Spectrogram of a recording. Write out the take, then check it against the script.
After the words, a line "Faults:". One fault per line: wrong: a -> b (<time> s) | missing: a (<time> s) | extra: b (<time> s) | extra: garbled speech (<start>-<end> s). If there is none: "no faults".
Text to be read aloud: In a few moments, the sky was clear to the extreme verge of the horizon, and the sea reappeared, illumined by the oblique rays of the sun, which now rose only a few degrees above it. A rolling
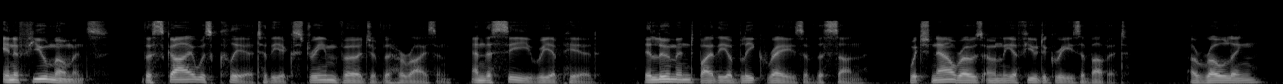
In a few moments, the sky was clear to the extreme verge of the horizon, and the sea reappeared, illumined by the oblique rays of the sun, which now rose only a few degrees above it. A rolling
Faults:
no faults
